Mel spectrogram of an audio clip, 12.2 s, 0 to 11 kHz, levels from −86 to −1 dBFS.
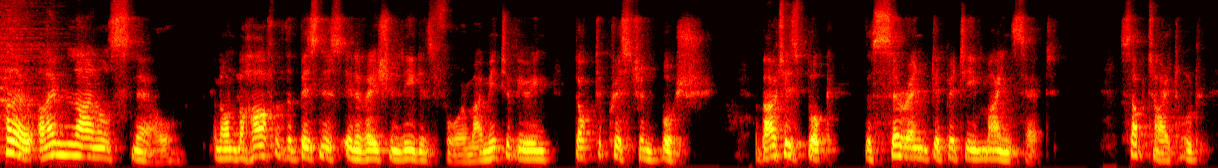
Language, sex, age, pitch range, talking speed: English, male, 60-79, 125-180 Hz, 125 wpm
